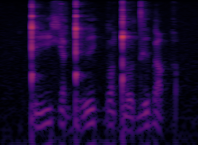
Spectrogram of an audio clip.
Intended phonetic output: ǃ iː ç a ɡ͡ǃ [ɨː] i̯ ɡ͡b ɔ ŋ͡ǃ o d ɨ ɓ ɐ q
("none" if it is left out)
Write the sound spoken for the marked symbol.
ɨː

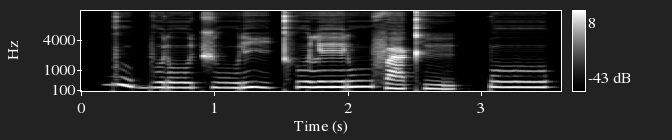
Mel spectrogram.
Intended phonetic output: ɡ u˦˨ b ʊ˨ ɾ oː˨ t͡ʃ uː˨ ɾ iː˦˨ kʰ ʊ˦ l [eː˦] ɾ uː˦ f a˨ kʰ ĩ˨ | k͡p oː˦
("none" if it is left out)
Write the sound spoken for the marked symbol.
eː˦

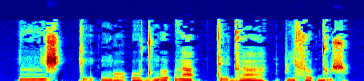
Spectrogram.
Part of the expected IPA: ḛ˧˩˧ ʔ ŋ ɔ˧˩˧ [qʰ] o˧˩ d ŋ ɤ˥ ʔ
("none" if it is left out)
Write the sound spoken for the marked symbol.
ʔ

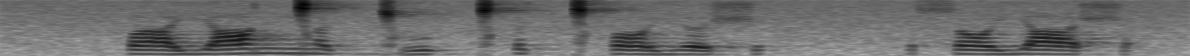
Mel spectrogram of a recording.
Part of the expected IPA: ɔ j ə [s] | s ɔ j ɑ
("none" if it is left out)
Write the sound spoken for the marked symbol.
ʃ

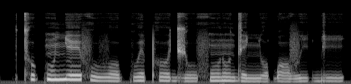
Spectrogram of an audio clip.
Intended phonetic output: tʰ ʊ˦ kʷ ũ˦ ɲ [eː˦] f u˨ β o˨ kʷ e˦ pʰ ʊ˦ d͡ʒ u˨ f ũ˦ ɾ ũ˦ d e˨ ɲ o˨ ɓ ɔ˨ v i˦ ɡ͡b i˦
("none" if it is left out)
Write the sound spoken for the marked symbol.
eː˦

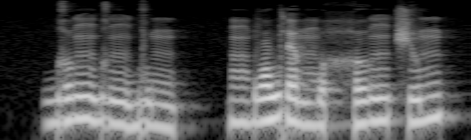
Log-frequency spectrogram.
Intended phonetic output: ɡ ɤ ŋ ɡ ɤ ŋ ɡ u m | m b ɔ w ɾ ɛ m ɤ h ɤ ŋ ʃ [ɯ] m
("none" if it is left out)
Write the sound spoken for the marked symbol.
ɯ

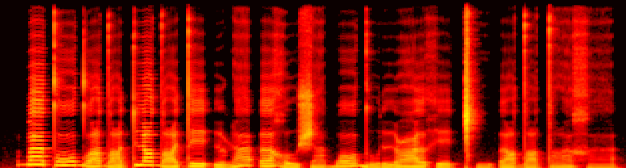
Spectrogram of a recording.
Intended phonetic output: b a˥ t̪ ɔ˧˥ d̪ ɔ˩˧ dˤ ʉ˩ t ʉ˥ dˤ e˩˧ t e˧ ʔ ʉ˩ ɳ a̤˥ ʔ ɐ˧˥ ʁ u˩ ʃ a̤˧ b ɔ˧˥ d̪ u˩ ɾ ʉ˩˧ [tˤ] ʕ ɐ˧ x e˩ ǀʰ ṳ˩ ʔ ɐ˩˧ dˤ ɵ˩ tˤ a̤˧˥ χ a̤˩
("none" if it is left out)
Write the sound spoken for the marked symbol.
none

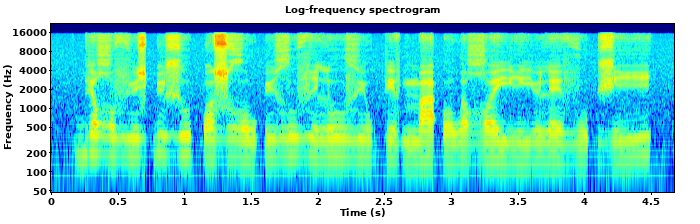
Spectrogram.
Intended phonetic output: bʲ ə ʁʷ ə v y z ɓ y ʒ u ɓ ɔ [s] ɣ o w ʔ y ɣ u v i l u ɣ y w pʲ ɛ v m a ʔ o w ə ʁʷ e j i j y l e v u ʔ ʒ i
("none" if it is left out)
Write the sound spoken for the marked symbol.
z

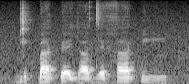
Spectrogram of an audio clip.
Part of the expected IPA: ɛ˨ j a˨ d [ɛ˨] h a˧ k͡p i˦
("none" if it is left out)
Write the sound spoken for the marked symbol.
ɛ˨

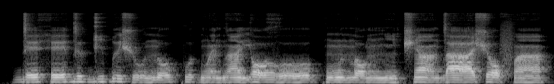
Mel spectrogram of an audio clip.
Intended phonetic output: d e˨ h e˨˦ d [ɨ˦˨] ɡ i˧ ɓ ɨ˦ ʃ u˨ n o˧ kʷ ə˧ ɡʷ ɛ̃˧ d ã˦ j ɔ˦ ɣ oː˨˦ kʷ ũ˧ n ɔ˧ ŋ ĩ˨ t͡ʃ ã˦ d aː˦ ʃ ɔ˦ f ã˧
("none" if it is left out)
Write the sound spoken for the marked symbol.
ɨ˦˨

